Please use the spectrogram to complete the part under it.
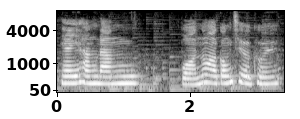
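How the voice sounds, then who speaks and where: A woman answers quiz questions casually in a slightly high voice. Her pace is slow, and loud plucked-string music runs behind her. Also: flat delivery. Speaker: student quiz contestant.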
